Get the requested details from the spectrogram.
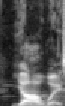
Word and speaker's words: Yahweh: So it raises the question then, why in our English Bibles don't they just say Yahweh? Scholars are fairly certain that's the right way to pronounce these consonants.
